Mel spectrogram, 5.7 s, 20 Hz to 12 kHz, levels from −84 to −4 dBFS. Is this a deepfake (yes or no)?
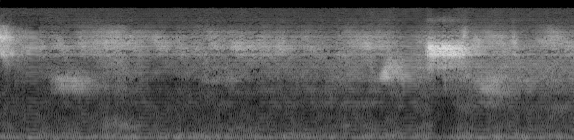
yes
